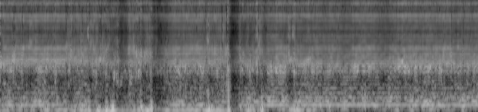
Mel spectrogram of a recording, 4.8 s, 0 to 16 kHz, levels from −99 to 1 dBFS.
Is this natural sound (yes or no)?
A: no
